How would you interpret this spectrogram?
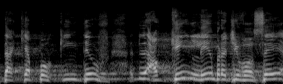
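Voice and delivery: rising sermon fervour. Acted. Pastor preaching to the congregation, swelling to a loud climax. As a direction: build it up to a full preach. Preacher building to full force.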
